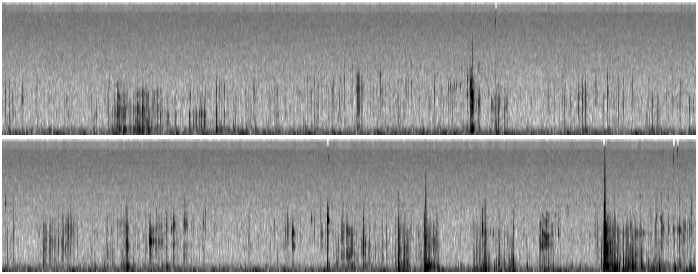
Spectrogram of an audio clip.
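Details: Stomach of someone who skipped breakfast and ate pasta at lunchtime, digesting after the meal: continuous low gurgling and rumbling with bubbling bursts, loud normal borborygmi.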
